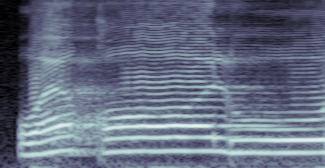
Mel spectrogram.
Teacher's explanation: karena wawunya polos maka dipendekkan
